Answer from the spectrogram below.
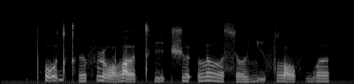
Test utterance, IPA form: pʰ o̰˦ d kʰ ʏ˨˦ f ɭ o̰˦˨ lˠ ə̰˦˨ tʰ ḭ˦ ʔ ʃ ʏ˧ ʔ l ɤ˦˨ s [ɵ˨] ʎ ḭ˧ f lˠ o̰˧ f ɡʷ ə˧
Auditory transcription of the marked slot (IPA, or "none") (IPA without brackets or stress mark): ɵ˨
